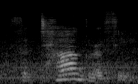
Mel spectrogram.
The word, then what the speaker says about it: photography: going to notice that we're going to move the stress to the second syllable now it becomes photography photography's four syllables but we're stressing that second syllable that's the one where we're going to pause we're going to rest on it and we're going to say it longer louder and clearer so and that's the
